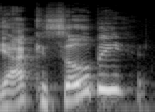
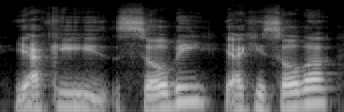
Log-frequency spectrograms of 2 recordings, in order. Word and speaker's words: yakisoba: just ramen noodles and cup of noodles and yakisobe. That's how you say it, right? Yakisoba.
